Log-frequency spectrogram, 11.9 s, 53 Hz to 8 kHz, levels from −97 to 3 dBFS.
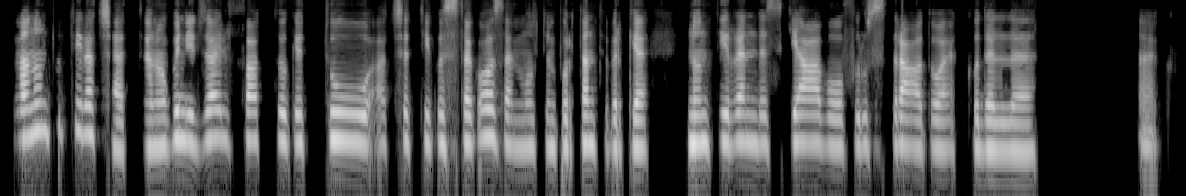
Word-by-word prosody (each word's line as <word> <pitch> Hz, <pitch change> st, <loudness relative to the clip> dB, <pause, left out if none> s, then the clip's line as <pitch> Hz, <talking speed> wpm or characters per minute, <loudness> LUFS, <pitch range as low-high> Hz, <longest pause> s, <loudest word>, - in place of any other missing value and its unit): Ma 230 Hz, +1 st, +6 dB
non 275 Hz, +2 st, +2 dB
tutti 290 Hz, 0 st, -6 dB
l'accettano, 190 Hz, -6 st, 0 dB
quindi 225 Hz, 0 st, +4 dB
già 225 Hz, +5 st, +3 dB
il 230 Hz, -1 st, -4 dB
fatto 225 Hz, +2 st, 0 dB
che 210 Hz, 0 st, -3 dB
tu 220 Hz, -2 st, +4 dB
accetti 210 Hz, +1 st, -7 dB
questa 205 Hz, +1 st, 0 dB
cosa 240 Hz, -4 st, +1 dB
è 195 Hz, -, -2 dB
molto 190 Hz, 0 st, -7 dB
importante 190 Hz, 0 st, 0 dB
perché 185 Hz, 0 st, +2 dB, 0.4 s
non 205 Hz, 0 st, +5 dB
ti 220 Hz, -2 st, +1 dB
rende 210 Hz, -1 st, +1 dB
schiavo, 205 Hz, -1 st, 0 dB
frustrato, 190 Hz, -1 st, -1 dB
ecco 180 Hz, +1 st, -6 dB
del 175 Hz, -1 st, 0 dB, 1.2 s
ecc -, -, -10 dB
205 Hz, 125 wpm, -23 LUFS, 190-220 Hz, 1.2 s, Ma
